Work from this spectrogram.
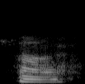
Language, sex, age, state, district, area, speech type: Santali, male, 30-45, West Bengal, Birbhum, rural, conversation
